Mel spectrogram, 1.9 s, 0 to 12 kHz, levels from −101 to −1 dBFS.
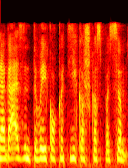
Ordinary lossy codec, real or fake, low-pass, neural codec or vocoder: AAC, 48 kbps; real; 7.2 kHz; none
